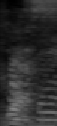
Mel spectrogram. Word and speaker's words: Klasse: Is that how you It's pronounce KLASSE, it? KLASSE.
